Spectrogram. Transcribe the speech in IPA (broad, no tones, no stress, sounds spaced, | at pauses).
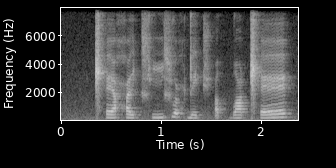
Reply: ǁʰ ɛ ħ ɘ t͡ɕʰ i ɕ u ħ ɖ e t͡ʃʼ ɘ tˤ dˤ i ǁʰ ɛ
